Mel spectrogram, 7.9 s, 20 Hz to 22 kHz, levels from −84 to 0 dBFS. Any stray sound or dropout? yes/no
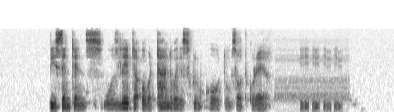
yes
